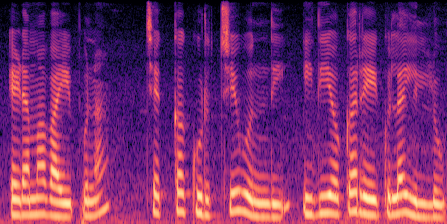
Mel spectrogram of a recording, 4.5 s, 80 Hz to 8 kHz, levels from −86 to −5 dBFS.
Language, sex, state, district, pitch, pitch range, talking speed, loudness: Telugu, female, Telangana, Mahabubabad, 210 Hz, 190-230 Hz, 105 wpm, -15 LUFS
